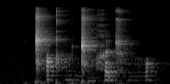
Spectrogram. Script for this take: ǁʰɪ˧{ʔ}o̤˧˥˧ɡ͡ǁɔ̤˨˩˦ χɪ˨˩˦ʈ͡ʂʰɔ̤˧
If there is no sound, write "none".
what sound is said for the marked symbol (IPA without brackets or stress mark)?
qʰ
